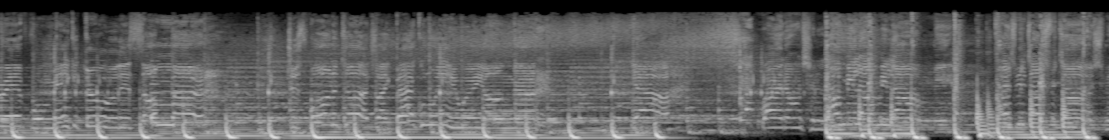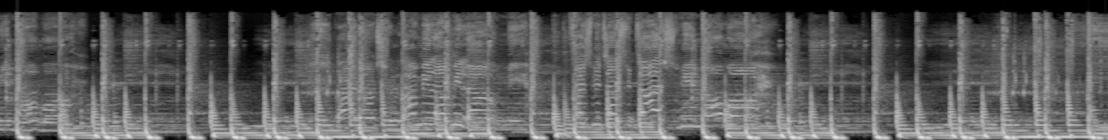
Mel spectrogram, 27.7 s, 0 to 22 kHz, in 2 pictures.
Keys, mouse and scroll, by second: 0.2 click, 1.1 click, 2.0 s, 4.5 middle click, 5.1-5.7 scroll up 5, 5.9-6.6 middle drag, 6.6 click, 7.8 drag, 9.1 click, 9.9-10.7 middle drag, 10.7 click, 11.3-12.7 middle drag, 12.7-14.2 drag, 15.7 click, 16.6-19.7 middle drag, 20.5 click, 22.6 click, 23.1 s, 24.8 click, 25.0 w, 27.3-27.7 middle drag.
